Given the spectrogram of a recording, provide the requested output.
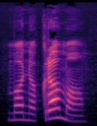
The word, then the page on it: monocromo: Spanish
